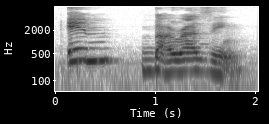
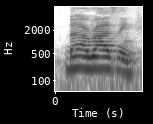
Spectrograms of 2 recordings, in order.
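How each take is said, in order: First: Very slow, stretched scornful Embarrassing; drawn-out scorn. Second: Said in the usual way. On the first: Retold or imitated. Passenger shaming the gate agent, slow scornful Embarrassing. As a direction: drag out Embarrassing with contempt. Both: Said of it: "I started cussing him out".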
